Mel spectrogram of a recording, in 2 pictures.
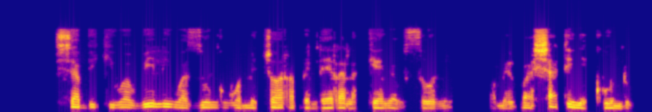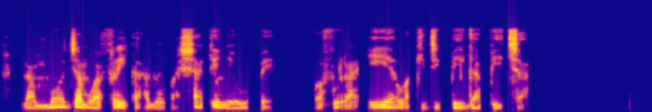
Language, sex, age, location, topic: Swahili, male, 25-35, Kisumu, government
